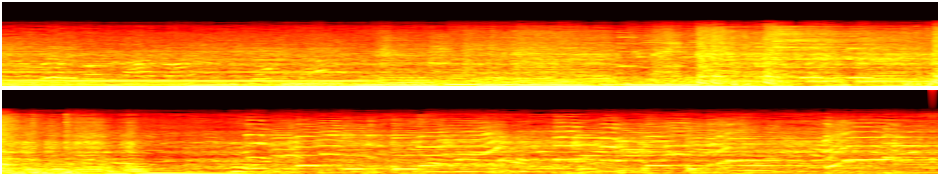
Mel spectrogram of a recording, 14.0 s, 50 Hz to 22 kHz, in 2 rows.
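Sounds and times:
loud rock music: 0.0 - 14.0
heavy drum hits: 2.8 - 8.2.

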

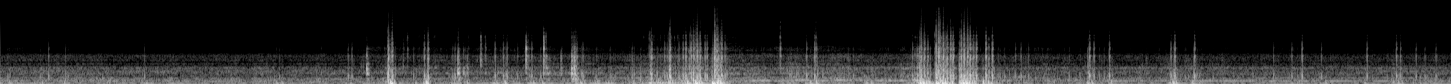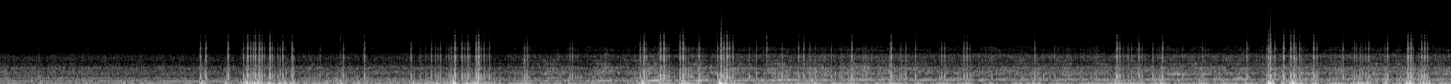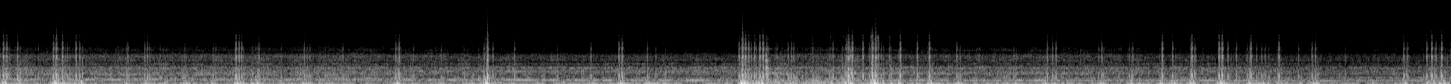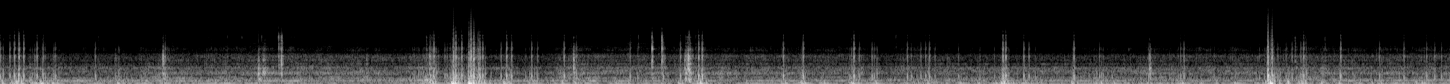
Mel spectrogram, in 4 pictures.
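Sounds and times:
bicycle tyre rumble: 0.0 - 58.0
wind noise: 0.0 - 58.0.

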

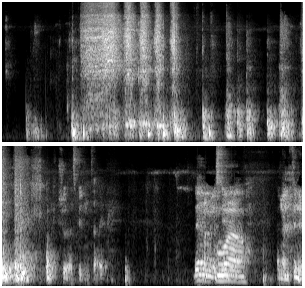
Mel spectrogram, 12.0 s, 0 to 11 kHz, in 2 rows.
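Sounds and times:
cordless drill driving a screw: 1.6 - 3.6.

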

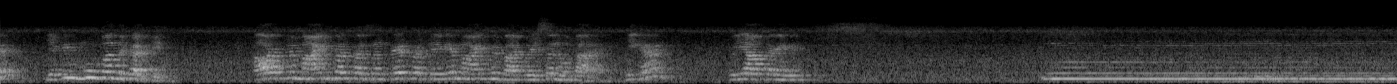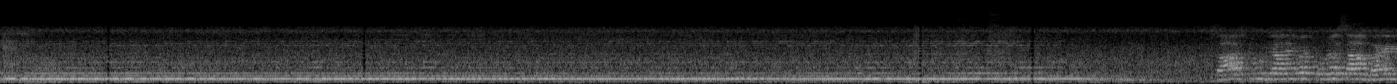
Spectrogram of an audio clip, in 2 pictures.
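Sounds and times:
people humming a steady drone: 0.0 - 27.9.

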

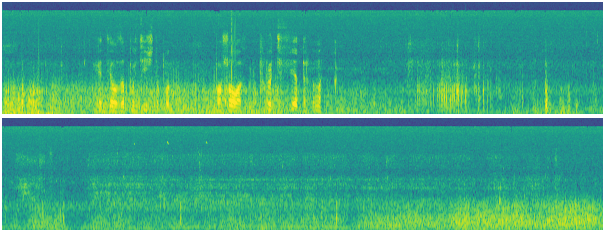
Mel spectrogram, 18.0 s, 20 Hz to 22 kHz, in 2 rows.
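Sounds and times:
strong wind buffeting microphone: 0.0 - 18.0.

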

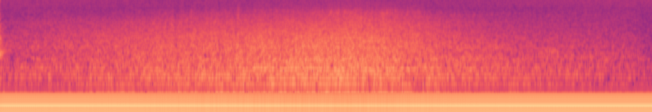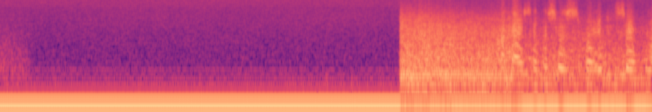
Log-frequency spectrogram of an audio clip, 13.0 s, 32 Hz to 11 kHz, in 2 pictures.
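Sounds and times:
loud rushing noise: 0.0 - 7.0, 10.4 - 13.0.

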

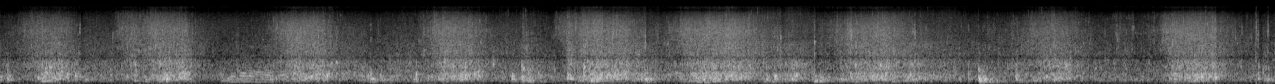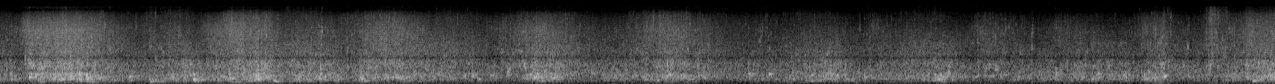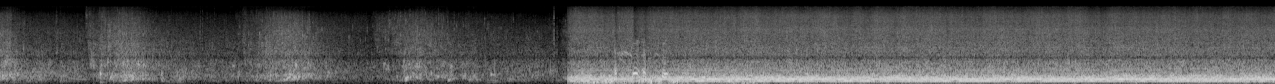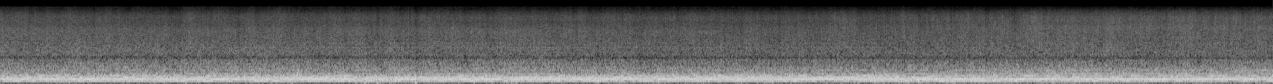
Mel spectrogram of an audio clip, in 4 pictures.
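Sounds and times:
waves slapping against boat hull: 0.0 - 50.9
wind on microphone: 31.1 - 50.9.

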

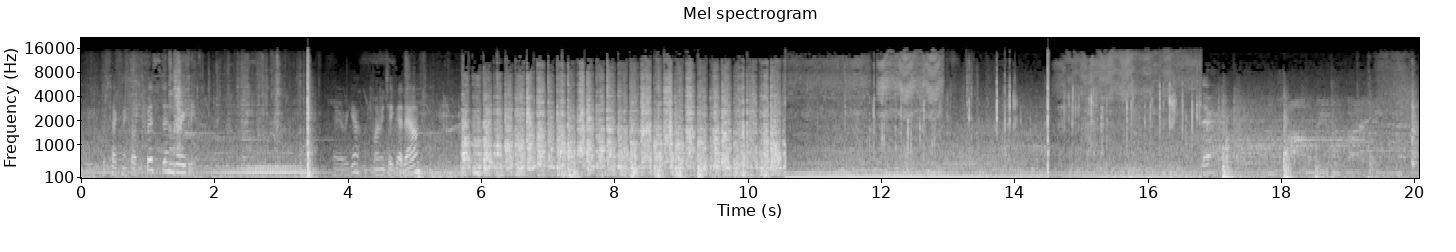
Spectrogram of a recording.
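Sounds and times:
hand file rasping on sheet steel: 5.7 - 10.6
steady low hum: 10.2 - 16.8.

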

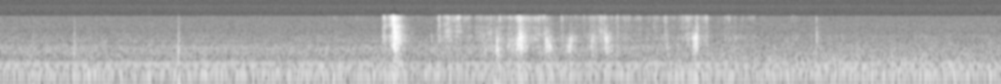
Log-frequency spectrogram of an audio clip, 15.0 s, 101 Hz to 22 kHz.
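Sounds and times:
sharp paper tick: 5.8 - 11.1
paper rustling: 5.8 - 11.4.

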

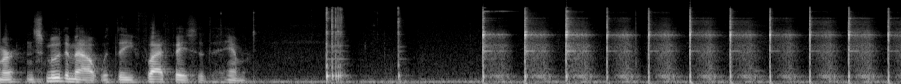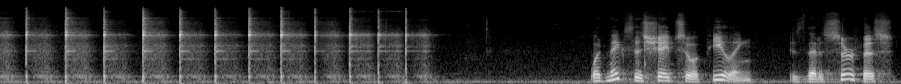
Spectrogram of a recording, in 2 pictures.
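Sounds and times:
hammer striking metal on anvil: 4.8 - 13.4.

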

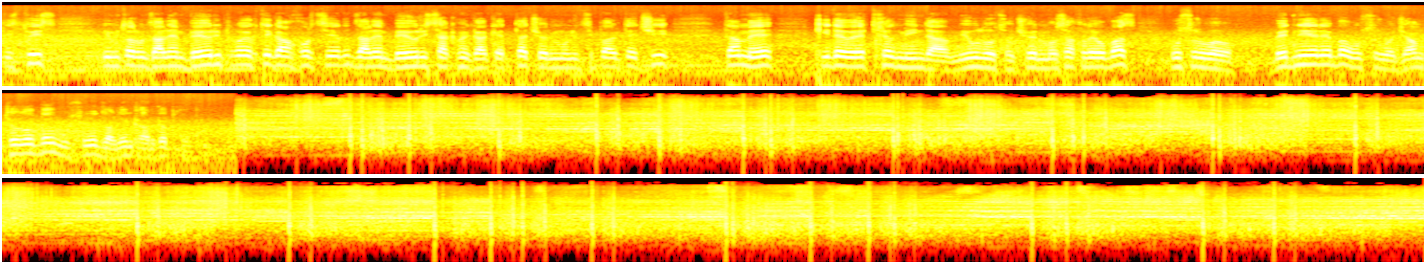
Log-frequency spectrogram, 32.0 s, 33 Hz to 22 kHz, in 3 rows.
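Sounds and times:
fireworks bangs and crackles: 12.4 - 32.0.

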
